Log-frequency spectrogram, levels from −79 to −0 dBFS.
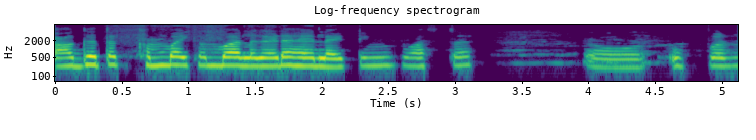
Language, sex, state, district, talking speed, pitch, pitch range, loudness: Rajasthani, female, Rajasthan, Churu, 150 wpm, 250 Hz, 235-265 Hz, -17 LUFS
